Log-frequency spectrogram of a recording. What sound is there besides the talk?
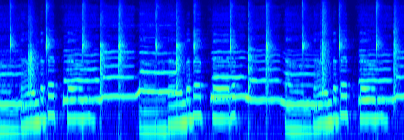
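finger snapping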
